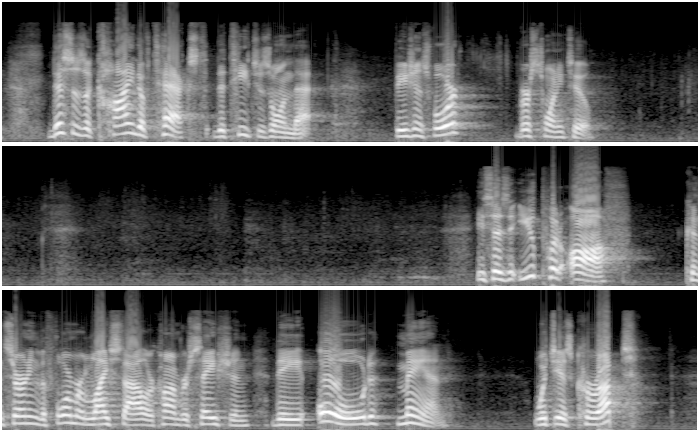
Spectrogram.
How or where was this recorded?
large echoing room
